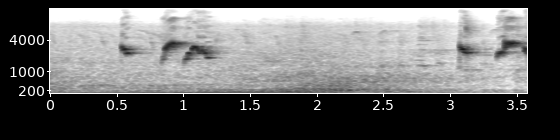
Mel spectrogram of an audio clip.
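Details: Red-whiskered bulbul of Burmese stock from Dan Singkhon, Thailand: two short, bright warbled phrases, rising and falling chirps heard about two and a half seconds apart. A low steady hum fills the first half.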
